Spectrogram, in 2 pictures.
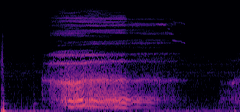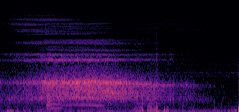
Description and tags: Zombie breathing
a breath of a zombie
suspense, human, soundeffect, fx, people, air, wind, shock, shocked, stuffy, noise, voice, experimental, anaerobic, breath, zombie, vocal, artificial, deep, scary, tension, speech, regular, horror, weird, breathing, internal, hypoventilation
